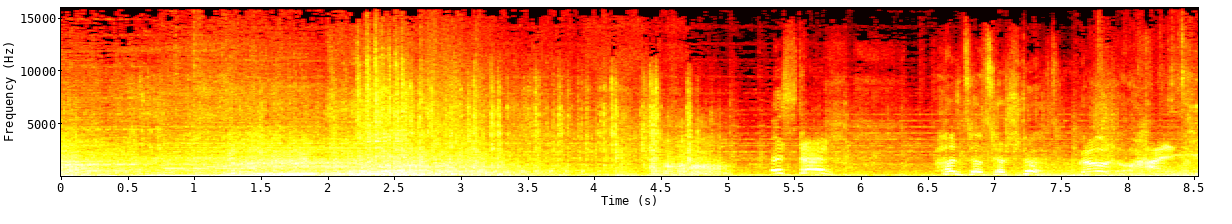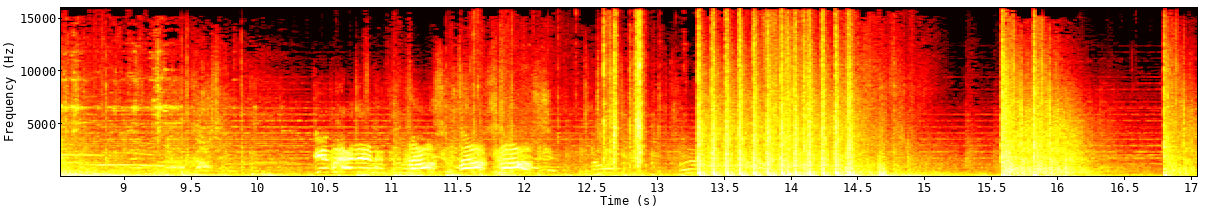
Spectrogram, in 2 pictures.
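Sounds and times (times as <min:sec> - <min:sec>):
machine gun firing bursts: 0:13.3 - 0:14.7.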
